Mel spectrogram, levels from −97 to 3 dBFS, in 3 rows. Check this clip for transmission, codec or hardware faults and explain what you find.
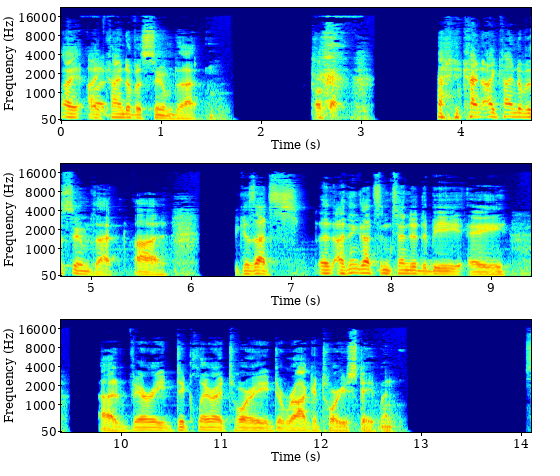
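No faults are audible anywhere in this speech recording.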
